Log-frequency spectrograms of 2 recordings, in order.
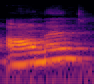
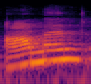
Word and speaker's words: almond: that's sorry that's pronounced but palm almond can either be palm almond or palm almond i tend to have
